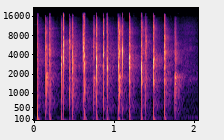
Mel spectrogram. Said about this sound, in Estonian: teeme väikse võib-olla aplausi siia vahele, sest et hoiame ennast ka sees, et Soomele palju õnne olümpiakulla puhul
